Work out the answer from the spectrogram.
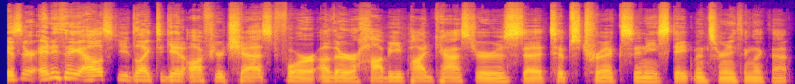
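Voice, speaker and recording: A man's voice: on the low side, moderate pace, hardly any pauses, clean tone, no echo. A man hosting a podcast interview from his home studio, upbeat and conversational. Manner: upbeat, conversational, reads chat comments. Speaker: podcast host.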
